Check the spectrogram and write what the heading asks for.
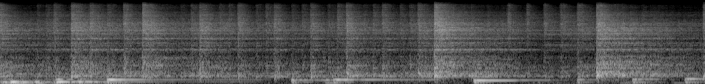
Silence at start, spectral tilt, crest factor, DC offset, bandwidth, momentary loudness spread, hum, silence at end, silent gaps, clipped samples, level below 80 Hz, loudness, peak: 0 s; -3 dB/octave; 20 dB; under 0.1%; over 20 kHz; 8 LU; none; 0 s; none; under 0.1%; -40 dBFS; -23 LUFS; -4 dBFS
